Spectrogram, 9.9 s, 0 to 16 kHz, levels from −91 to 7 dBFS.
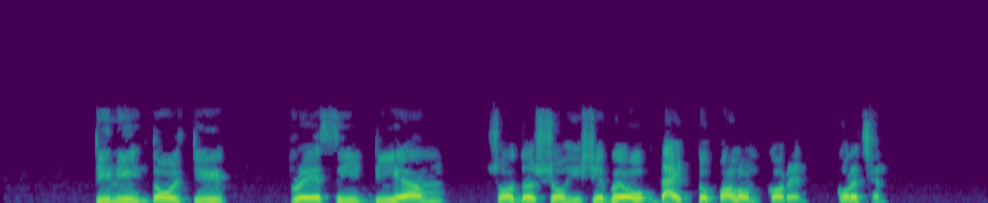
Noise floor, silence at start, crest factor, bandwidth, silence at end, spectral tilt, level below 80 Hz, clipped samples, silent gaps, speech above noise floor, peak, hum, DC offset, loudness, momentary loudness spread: -78 dBFS; 0.95 s; 14 dB; 7.4 kHz; 1.05 s; -7.5 dB/octave; -60 dBFS; under 0.1%; none; 65 dB; -2 dBFS; none; under 0.1%; -14 LUFS; 11 LU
